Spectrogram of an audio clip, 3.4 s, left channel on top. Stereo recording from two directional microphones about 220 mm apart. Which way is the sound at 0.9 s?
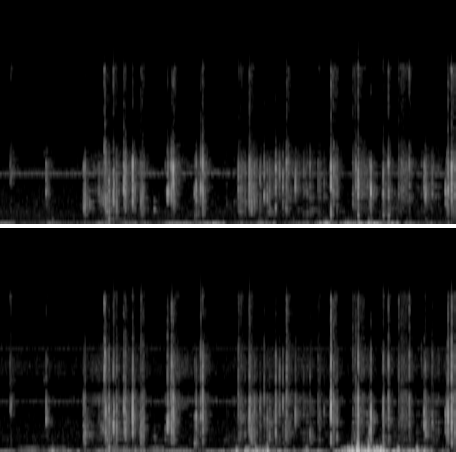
5° left (ahead or behind).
